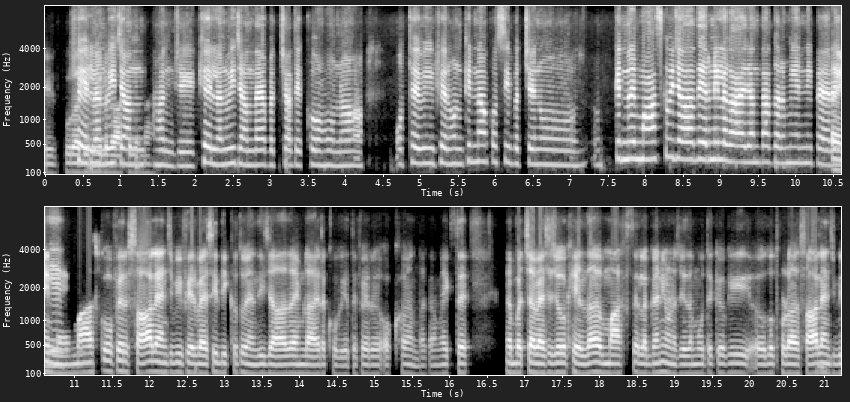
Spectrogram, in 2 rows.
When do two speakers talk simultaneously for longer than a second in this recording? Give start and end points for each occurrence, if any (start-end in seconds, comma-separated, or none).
none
